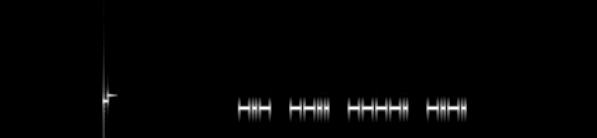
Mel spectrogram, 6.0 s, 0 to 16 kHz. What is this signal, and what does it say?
Morse code, heard as a keyed tone, about 34 wpm, spaced as for 25 wpm, 700 Hz. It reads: KZ9C
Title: USA Call Signs - 4 Characters - 2x Character Spacing - 35wpm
